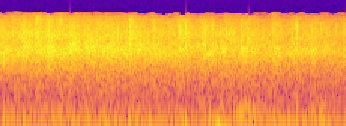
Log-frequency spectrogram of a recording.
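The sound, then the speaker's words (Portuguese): Steady, dense applause from an audience, a continuous wash of many hands clapping at an even loudness for the whole stretch, with no voices breaking through. “Então, uma salva de palmas para o senhor”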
